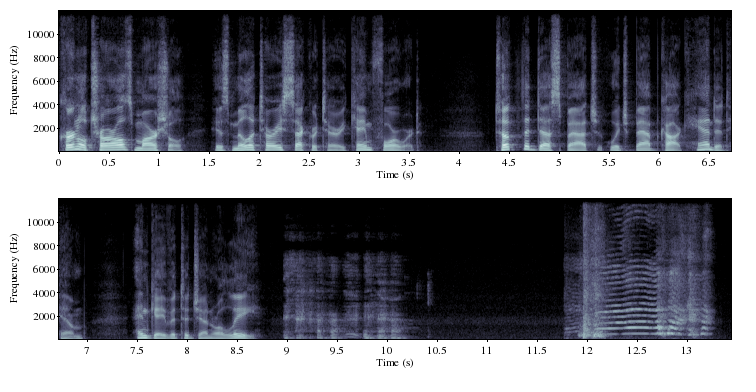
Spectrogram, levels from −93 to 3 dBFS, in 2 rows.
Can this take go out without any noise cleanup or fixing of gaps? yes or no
no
